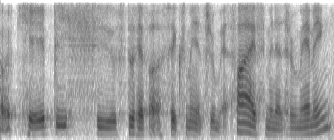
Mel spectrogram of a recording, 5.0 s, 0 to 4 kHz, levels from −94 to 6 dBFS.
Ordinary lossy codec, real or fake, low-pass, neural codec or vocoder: AAC, 32 kbps; fake; 3.6 kHz; codec, 16 kHz in and 24 kHz out, 0.9 kbps, LongCat-Audio-Codec, fine tuned four codebook decoder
